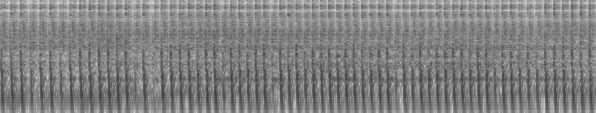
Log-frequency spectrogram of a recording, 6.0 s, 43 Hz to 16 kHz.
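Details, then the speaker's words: Suffolk Super Punch 17-inch lawnmower: rapid uneven popping about four beats a second, stumbling, won't keep running; spark confirmed okay, owner suspects carburetor needs cleaning. "strange it runs and dies that's an old symptom"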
